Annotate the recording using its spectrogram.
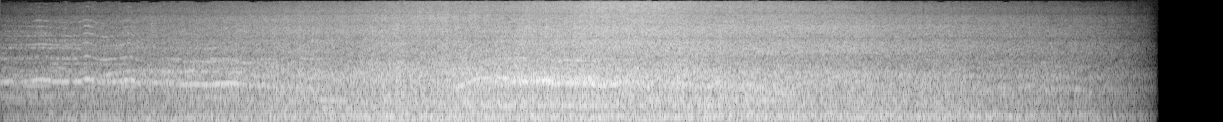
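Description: Intro sound effect: a rushing, whoosh-like noise that swells over about three seconds, then fades and cuts off suddenly near the end.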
